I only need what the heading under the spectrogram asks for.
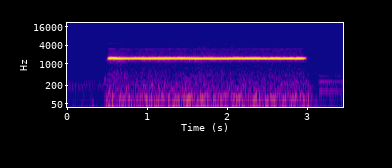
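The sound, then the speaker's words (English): A single long whistled E note, like the E on a piano, held steady like a whole note for about two and a half seconds, loud and closer than an earlier whistle, then cut off cleanly, leaving only a faint low hum behind. “Then there was a long pause, and then another whistle, but closer this time, another long E whole note.”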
